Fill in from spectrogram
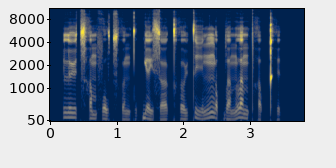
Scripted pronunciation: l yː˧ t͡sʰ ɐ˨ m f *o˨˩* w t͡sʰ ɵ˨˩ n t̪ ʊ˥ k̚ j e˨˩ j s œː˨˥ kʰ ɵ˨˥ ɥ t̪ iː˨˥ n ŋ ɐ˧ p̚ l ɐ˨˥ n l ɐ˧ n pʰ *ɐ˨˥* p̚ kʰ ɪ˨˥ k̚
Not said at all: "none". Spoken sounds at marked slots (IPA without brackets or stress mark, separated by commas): o˨˩, ɐ˨˥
